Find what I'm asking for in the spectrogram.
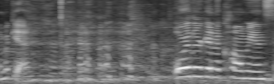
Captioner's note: chuckles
